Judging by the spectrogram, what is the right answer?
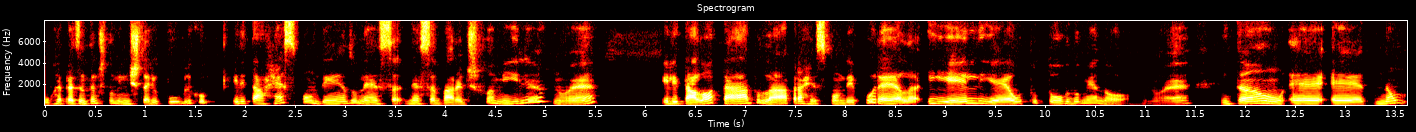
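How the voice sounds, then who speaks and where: A Brazilian woman lectures in a didactic but conversational manner, with frequent tag questions. Her voice is mellow and dark, with a gravelly creak running through it. The sound is close and dry. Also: fairly low pitch, no echo. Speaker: law lecturer. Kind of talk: informal online lecture explaining with examples.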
